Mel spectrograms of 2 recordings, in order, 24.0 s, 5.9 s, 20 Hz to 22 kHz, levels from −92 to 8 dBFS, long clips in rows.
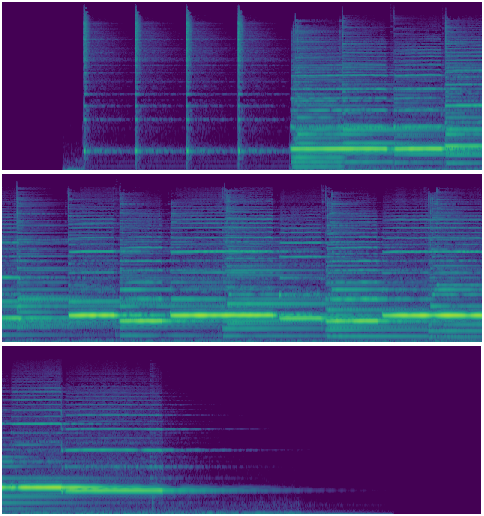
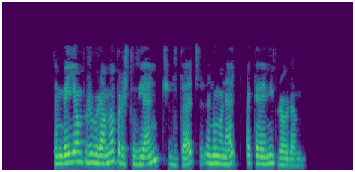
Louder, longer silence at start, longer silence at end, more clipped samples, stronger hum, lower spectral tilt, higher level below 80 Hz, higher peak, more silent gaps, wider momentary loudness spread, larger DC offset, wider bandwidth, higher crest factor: about the same, -17 LUFS vs -18 LUFS; first, 1.35 s vs 0.9 s; first, 4.8 s vs 0.85 s; neither; neither; second, -2.5 dB/octave vs -8 dB/octave; about the same, -56 dBFS vs -60 dBFS; second, -6 dBFS vs -2 dBFS; second, none vs 4.00-4.06 s; first, 19 LU vs 8 LU; neither; first, 16 kHz vs 7.6 kHz; about the same, 14 dB vs 16 dB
